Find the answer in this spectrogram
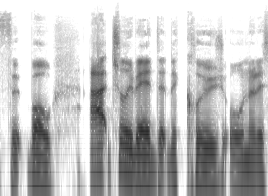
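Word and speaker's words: Cluj: and that bid was swiftly rejected now Chufury Kluj and yes that's how you say it and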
